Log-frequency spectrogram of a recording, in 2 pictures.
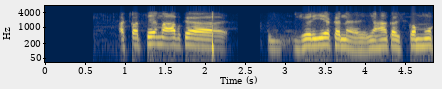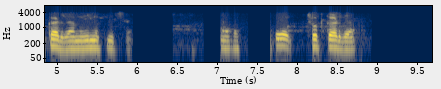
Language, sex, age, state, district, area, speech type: Maithili, male, 45-60, Bihar, Madhepura, rural, conversation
